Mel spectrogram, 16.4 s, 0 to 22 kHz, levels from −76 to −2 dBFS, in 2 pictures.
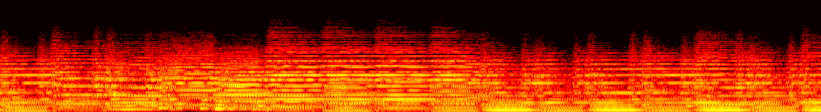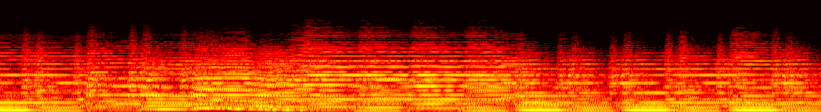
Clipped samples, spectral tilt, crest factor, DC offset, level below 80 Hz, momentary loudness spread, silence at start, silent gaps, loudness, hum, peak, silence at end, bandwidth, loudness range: under 0.1%; -6.5 dB/octave; 14 dB; under 0.1%; -36 dBFS; 5 LU; 0 s; none; -22 LUFS; none; -8 dBFS; 0 s; 8.8 kHz; 2 LU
